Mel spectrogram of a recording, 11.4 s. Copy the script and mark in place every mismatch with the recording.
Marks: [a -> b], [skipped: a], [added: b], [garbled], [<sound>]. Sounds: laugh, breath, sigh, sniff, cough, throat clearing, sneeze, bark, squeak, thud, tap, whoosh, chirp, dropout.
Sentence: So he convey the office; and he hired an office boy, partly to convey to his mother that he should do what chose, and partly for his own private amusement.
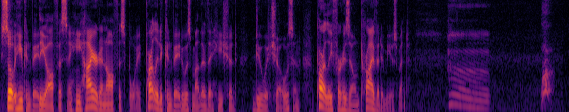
So he convey the office; and he hired an office boy, partly to convey to his mother that he should do what chose, and partly for his own private amusement. [sigh] [bark]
